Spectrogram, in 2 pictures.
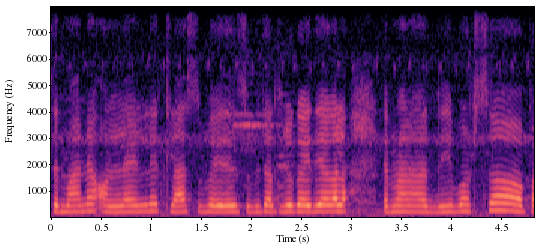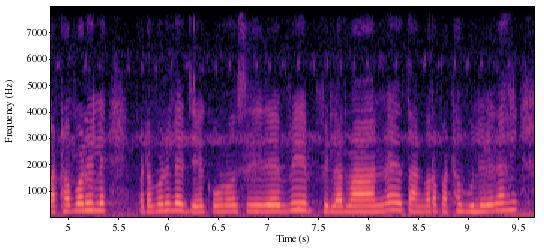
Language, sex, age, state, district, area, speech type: Odia, female, 18-30, Odisha, Kendujhar, urban, spontaneous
